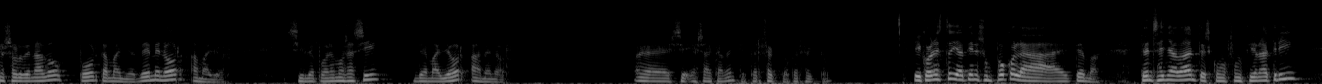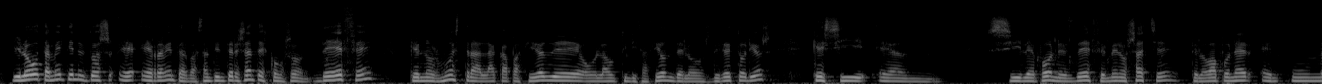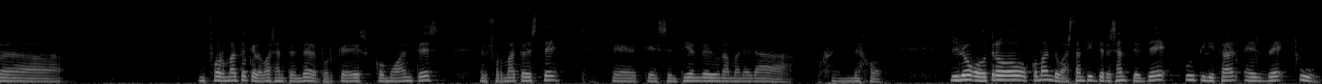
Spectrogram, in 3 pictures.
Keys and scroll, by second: 2.7 Up, 3.2 BackSpace, 3.4 Return, 16.1-17.1 typing, 20.9 space, 23.2-24.7 typing, 25.2 Return, 38.8-39.6 typing.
